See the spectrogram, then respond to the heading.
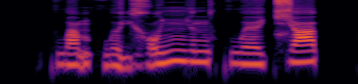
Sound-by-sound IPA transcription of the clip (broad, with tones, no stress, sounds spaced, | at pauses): k w a̰˧˨ m h w ə̰˧˨ j ɣ ɔ̰˧˥ ɲ ə˧ n k w ɛ˨˦ t͡ɕ a˦˥ t̚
